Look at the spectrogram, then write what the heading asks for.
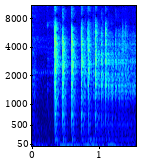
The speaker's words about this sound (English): Got to work on that rolling. The good old dice on the floor trick.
